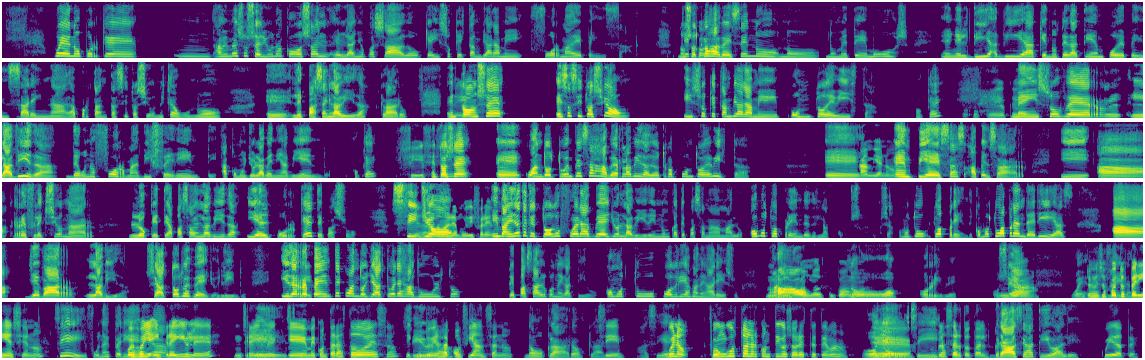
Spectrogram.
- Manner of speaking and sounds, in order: other background noise
- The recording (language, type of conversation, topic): Spanish, podcast, ¿Cómo decides si perdonar a alguien o seguir adelante?
- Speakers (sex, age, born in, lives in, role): female, 50-54, Venezuela, Portugal, guest; female, 50-54, Venezuela, Portugal, host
